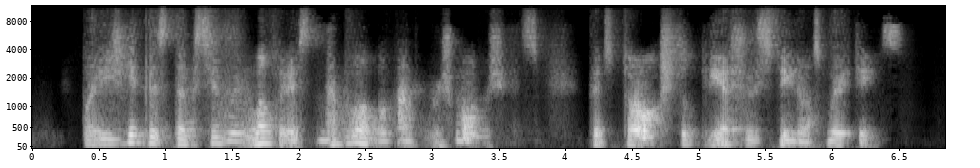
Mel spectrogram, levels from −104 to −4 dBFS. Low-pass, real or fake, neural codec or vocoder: 10.8 kHz; fake; codec, 44.1 kHz, 0.9 kbps, DAC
